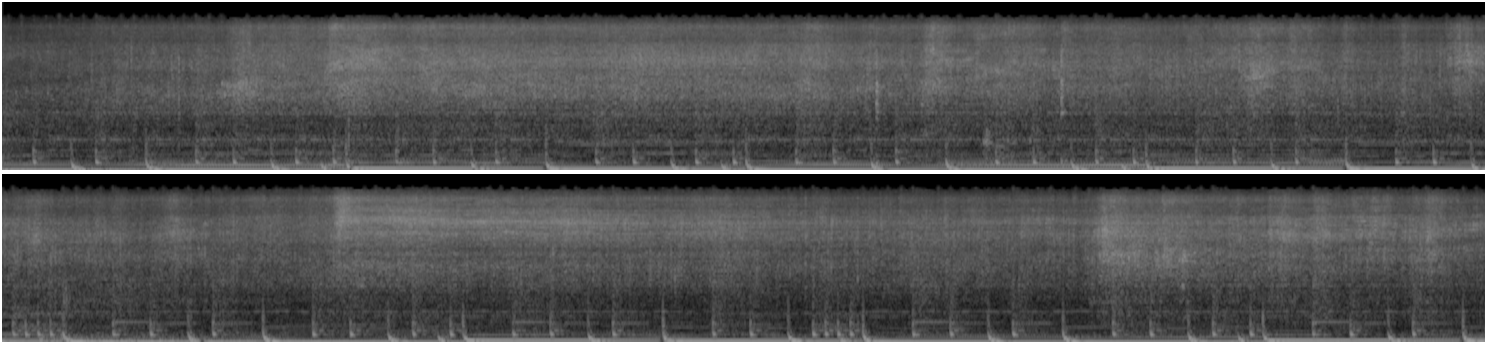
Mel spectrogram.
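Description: Food sizzling as it fries in a pan, most likely the bacon slices that start the dish, with a steady hiss throughout. A background music track with a stepping bass line plays underneath.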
